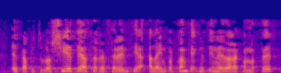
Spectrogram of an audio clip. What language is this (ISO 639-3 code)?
spa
